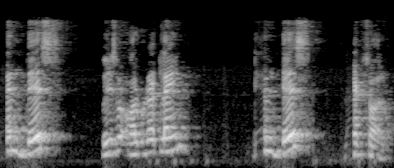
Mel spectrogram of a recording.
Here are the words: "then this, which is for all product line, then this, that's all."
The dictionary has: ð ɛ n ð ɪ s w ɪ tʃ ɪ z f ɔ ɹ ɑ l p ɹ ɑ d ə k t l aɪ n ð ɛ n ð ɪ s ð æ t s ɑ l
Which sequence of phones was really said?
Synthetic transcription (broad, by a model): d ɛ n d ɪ s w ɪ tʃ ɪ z f ɔ ɹ ɑ l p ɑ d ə t l aɪ n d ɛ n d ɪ s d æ t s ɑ l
